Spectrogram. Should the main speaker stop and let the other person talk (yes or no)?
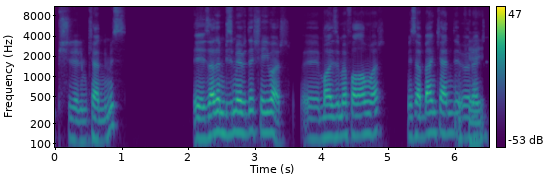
no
